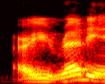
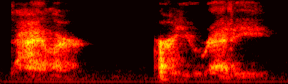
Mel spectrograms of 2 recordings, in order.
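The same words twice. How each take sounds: First: Said in the usual way. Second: Breathy voiceless whisper from the doorway; hushed ghostly call; eerie whisper. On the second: Retold or imitated. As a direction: whisper it like a ghost calling a kid.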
